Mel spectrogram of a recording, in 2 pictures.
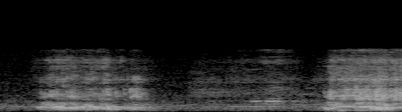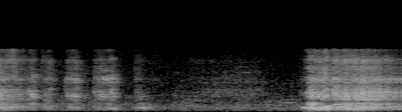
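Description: Loud, rough, growling snores on breathing in, with quieter snorts between. Heavy snoring.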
